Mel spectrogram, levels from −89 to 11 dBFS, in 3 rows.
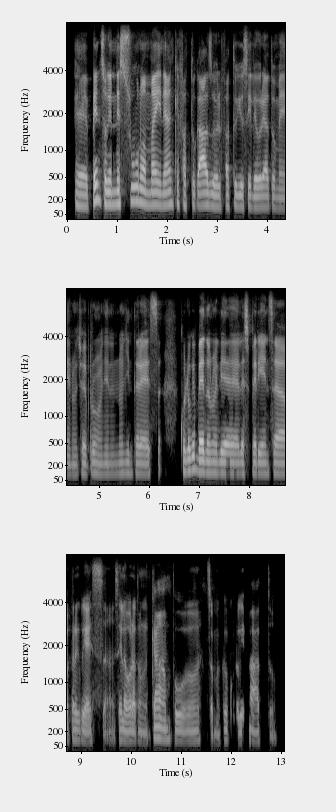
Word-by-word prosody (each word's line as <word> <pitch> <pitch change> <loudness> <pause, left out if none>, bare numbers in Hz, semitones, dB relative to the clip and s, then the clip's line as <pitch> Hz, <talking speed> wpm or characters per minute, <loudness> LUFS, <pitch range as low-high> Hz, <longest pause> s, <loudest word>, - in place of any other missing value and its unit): Ehm, 135 -3 0
penso 185 -3 +6
che 150 0 +6
nessuno 165 +4 +3
ha - - +6
mai 145 0 +6
neanche 150 +2 +2
fatto 140 0 -7
caso 140 0 +4
del 125 -1 -2
fatto 130 +1 -7
che 130 - -6
io 125 - -1
sia 130 0 -3
laureato 120 +1 -1
o - - -9
meno, 110 -1 -6
cioè 115 +2 -4
pro 125 +2 -8
no - - -9
non 110 +1 -11
gli 120 - -12
interessa. 115 -1 -2 0.4
Quello 135 +1 -2
che 160 +2 -1
vedono 130 -3 +5
è 120 - -3
gl 125 - -6
ehm, 120 -1 0
l'esperienza 120 -1 0
pregressa: 110 -4 -4
se 115 - -12
hai 115 - -3
lavorato 105 -1 -4
nel 95 -1 -14
campo, 120 -3 -4 0.4
uhm, - - -14
insomma, - - -12
que - - -12
che - - -15
hai - - -9
fatto. - - -11
120 Hz, 195 wpm, -23 LUFS, 115-140 Hz, 0.4 s, penso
